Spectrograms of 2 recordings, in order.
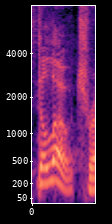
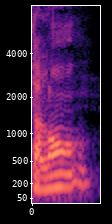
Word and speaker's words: DeLoatch: No, it's DeLoatch, right? – Yes. – Yeah, it's easy. It seems like an easy name to say, but historically people have said it wrong, right? – Yeah, yeah. – They try to make it like more European or like DeLong. – The Loatch is the one I hear the most. Like the OA vowel sound is not common in the English language, apparently.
